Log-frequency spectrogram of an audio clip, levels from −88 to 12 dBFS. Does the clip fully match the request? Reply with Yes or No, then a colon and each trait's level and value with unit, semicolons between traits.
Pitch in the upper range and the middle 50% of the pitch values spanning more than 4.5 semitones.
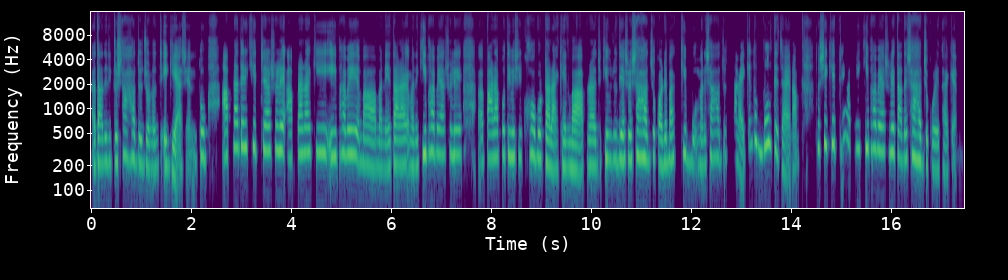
Yes: very high, 255 Hz; average, 4.9 semitones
